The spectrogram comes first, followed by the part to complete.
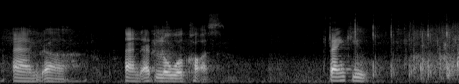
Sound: applause

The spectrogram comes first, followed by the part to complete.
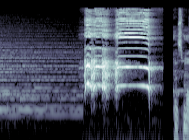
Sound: rooster Crowing

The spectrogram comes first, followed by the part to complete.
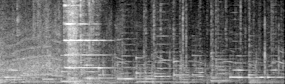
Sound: dinging

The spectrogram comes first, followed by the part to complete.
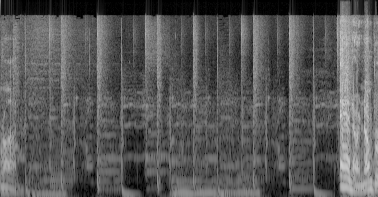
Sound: mid-tempo instrumental music; crowd drones

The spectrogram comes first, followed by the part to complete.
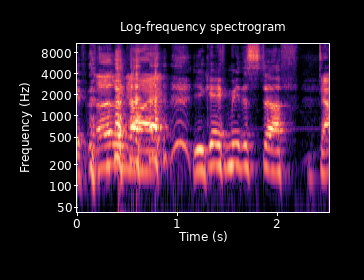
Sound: laughing

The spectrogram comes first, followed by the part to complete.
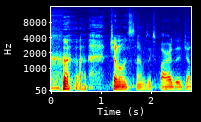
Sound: laughter

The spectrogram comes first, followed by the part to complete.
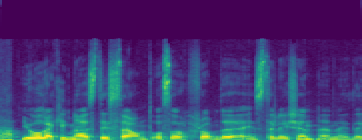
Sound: repetitious sound over water sounds

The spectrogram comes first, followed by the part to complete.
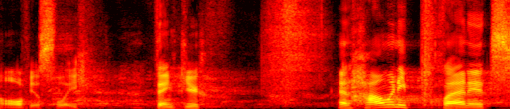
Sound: audience laughing

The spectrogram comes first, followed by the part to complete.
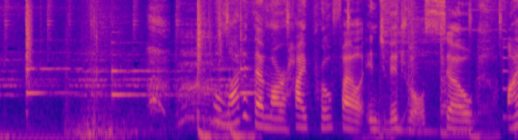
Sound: gasping

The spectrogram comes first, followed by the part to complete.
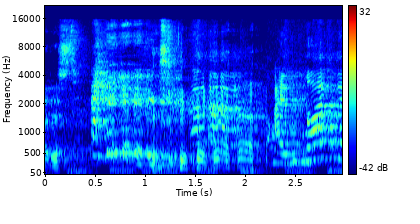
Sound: laughing

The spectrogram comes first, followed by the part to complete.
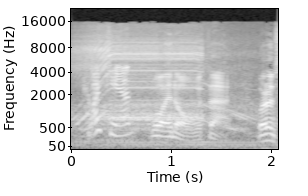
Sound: spinning noise

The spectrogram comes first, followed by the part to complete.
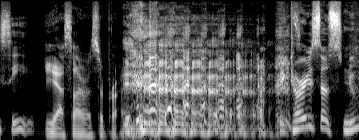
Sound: all laughing

